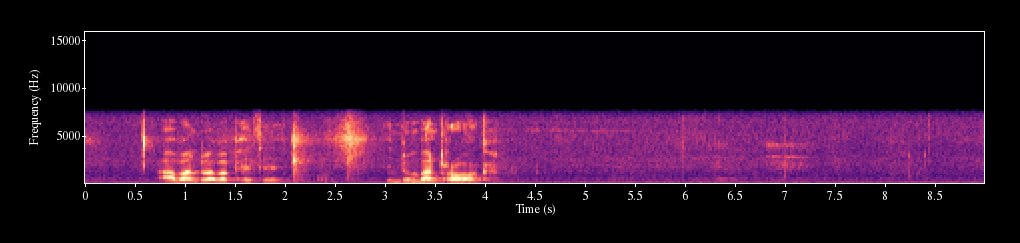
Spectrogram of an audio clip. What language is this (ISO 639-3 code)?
nbl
